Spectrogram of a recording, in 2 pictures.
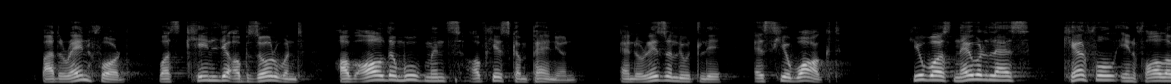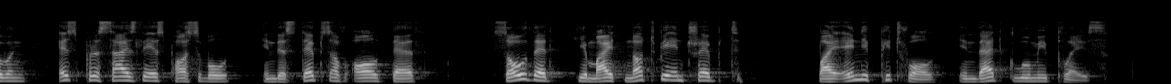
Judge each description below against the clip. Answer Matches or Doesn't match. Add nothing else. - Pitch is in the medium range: Matches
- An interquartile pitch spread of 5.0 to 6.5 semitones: Matches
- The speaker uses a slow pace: Matches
